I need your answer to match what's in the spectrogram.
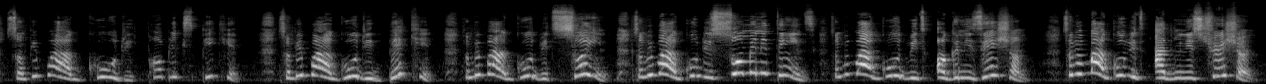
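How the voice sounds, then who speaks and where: This replay of a live online session features a woman motivational speaker whose very high-pitched, slightly bright voice swings widely in pitch at a moderate pace. She drives her emphatic talk with repeated rhetorical questions for her listeners.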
